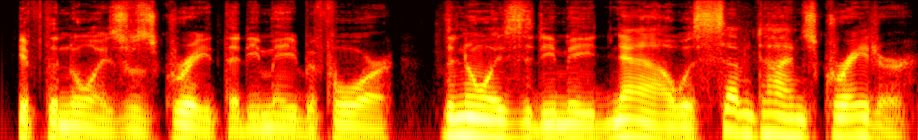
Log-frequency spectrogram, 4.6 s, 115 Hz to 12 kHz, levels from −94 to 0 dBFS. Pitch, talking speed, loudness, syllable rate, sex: 95 Hz, 250 wpm, -18 LUFS, 6.2 syllables/s, male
